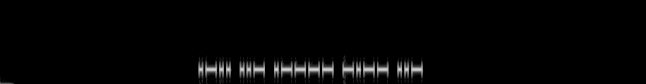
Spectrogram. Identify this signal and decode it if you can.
Morse code, heard as a keyed tone, about 36 wpm, 700 Hz. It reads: LU1YU
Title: DXCC-100 Call Signs - 5 Characters - Repeated 2x - 35wpm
